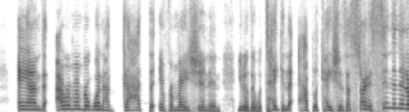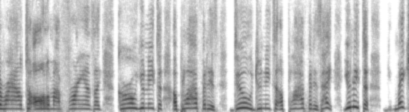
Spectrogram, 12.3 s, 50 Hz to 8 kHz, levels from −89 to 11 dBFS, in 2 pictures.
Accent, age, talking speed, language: American, 40-59, 225 wpm, English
